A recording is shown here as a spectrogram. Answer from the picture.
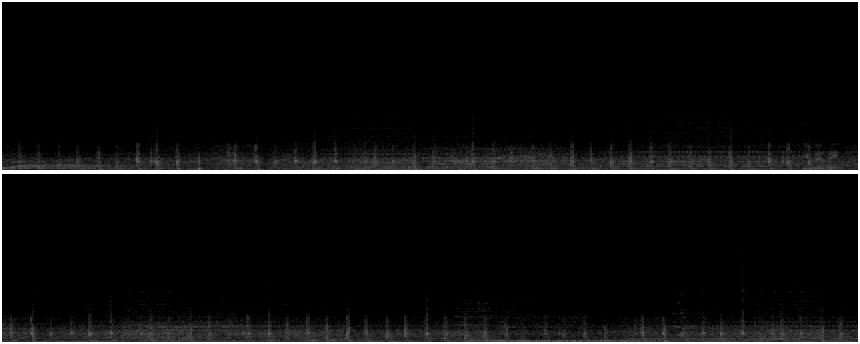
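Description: Recorded whale song, long sliding moans that fall and rise in pitch, mixed into music with a low pulsing bass beat.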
